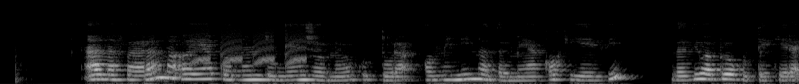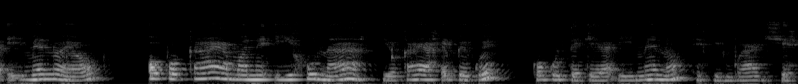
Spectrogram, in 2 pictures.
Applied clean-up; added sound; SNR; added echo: none; Alarm; 15 dB; reverberation time 0.4 s.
